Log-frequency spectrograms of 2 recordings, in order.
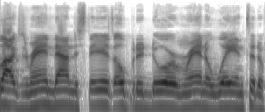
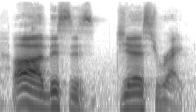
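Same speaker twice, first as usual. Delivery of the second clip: satisfied sigh; slower than usual. Acted. Goldilocks finds the right chair.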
